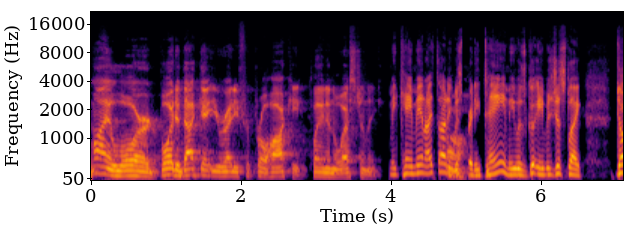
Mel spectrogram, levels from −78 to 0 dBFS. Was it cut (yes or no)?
yes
